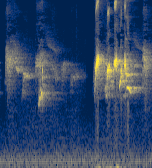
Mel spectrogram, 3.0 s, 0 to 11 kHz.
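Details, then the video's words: Caged red-whiskered bulbul singing to challenge rivals: a softer wavering whistle trailing off, then a loud, emphatic bubbling phrase of quick, bright notes. "CHÀO MÀO | Nắng sớm solo chạy cầu hót đấu kích chim T730"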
